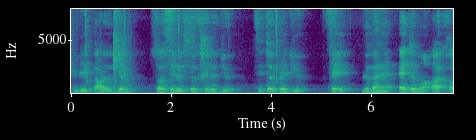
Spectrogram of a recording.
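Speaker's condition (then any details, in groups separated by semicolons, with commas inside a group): Multiple sclerosis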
